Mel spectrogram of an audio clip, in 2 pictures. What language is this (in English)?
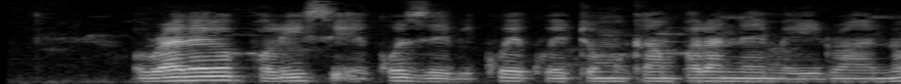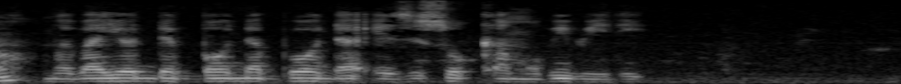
Ganda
